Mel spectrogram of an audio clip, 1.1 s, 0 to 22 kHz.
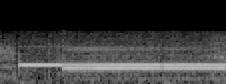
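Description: A doorbell rings in a 1955 domestic sitcom scene, a single sustained electric chime tone held clearly for about a second with no talking over it.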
